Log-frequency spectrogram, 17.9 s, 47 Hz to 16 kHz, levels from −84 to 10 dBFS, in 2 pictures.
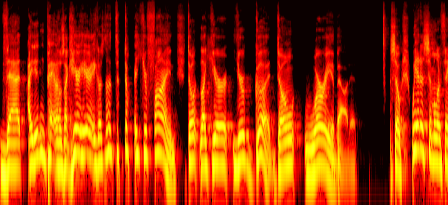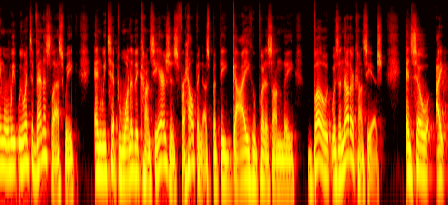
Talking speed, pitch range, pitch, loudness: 215 wpm, 105-155 Hz, 135 Hz, -16 LUFS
